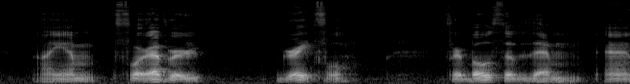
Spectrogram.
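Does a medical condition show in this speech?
Yes: cerebral palsy.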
